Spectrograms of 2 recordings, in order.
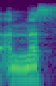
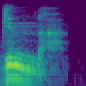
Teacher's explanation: Beliau menekankan gunnah pada nun bertasydid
